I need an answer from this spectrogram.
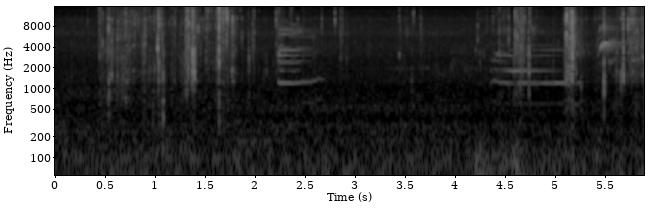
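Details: Outdoors at a shrine with stray cats, including a walking black cat and a friendly tuxedo cat, two drawn-out meows sound amid crackling, rustling footsteps and rural background noise.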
